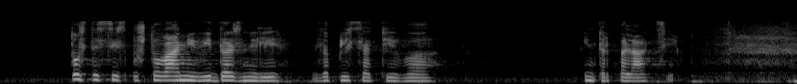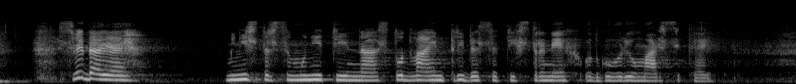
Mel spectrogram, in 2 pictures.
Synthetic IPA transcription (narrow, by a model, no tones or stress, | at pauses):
t̪oːst̪ɛsispɔʃt̪ɔʋaːniʋiːd̪əɾznilizapiːsat̪iʋə | int̪ɛɾpɛlaːt̪sii | sʋeːd̪ajɛ | minist̪əɾsamunit̪inast̪oːd̪ʋaint̪ɾid̪ɛsɛt̪ixst̪ɾaneːxɔd̪ɡɔʋɔɾiwmaɾsikɛj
